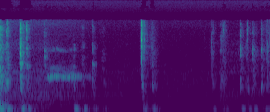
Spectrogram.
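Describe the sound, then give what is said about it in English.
Typing on a computer keyboard: quiet, irregular clusters of clicking keystrokes broken by a couple of short pauses. “I can't talk and type at the same time.”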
